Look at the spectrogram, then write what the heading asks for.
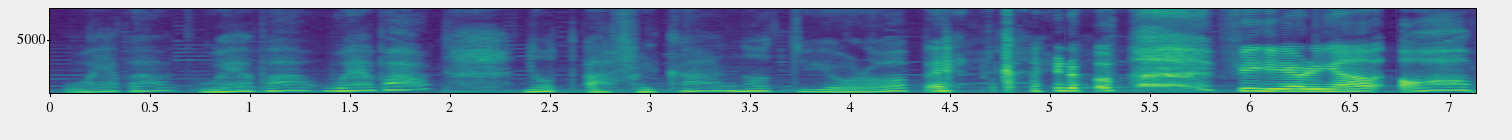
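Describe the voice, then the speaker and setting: A Japanese woman, a native Japanese speaker, tells her migration story in simple, halting English and laughs often. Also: mid-range voice. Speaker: interviewee. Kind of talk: personal story, monologue.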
